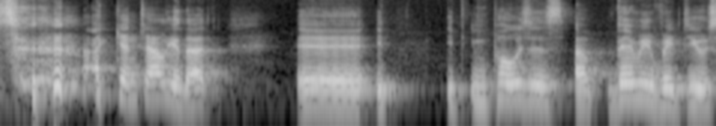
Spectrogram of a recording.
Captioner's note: laughs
